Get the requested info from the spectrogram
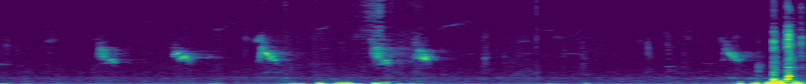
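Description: A bird chirping again and again in short high notes, with a low wind rumble on the microphone. Near the end comes a brief loud clatter.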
